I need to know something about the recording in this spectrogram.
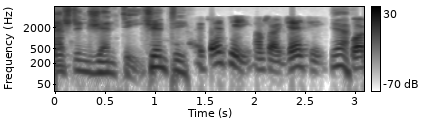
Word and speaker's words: Jeanty: Like y'all been talking about this Ashanti. Is that how you pronounce his name? Ashton Genty. Genty.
